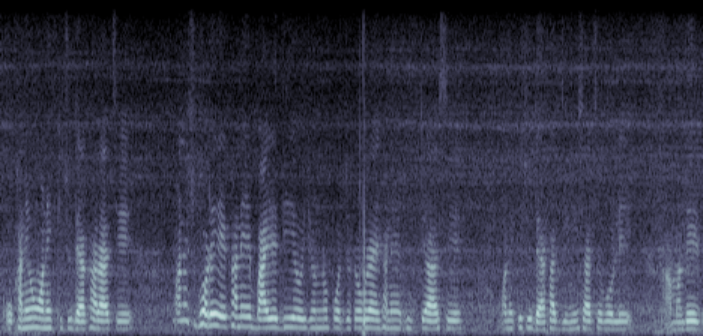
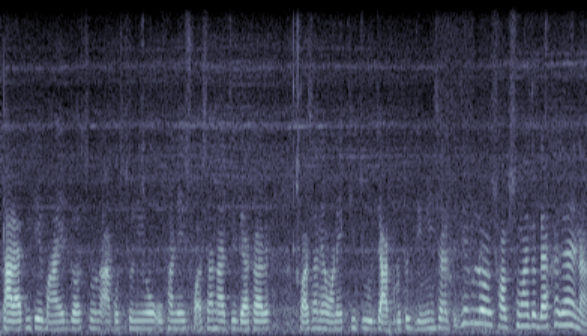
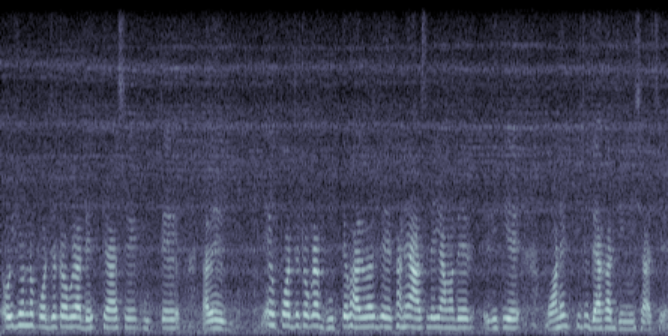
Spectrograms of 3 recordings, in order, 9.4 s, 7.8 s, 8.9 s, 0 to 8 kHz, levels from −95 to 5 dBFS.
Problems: constant background noise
